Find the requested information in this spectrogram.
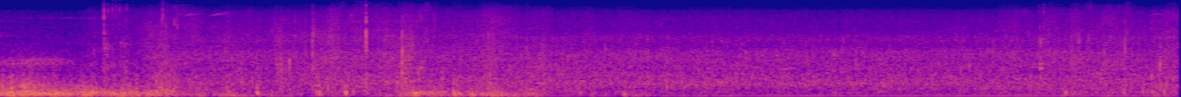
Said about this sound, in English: That wind is nasty. Hear it on the microphone. You feel it too. There's a bite to it.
